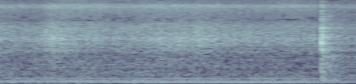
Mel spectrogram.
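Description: Sautéed bamboo shoots and mushrooms sizzle steadily in a pan, with one short scrape of a stirring utensil near the end; no talking.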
